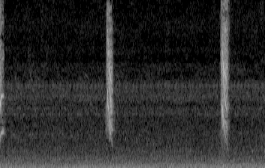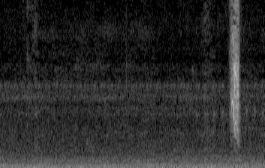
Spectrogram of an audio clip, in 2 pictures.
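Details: Female double-collared seedeater call, used to make males sing: three short, sharp high chirps, each a quick downward sweep, spaced about one and a half seconds apart, over low steady background hiss.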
